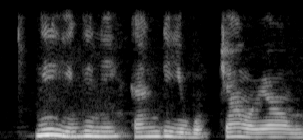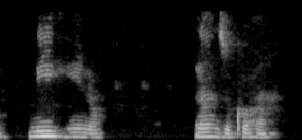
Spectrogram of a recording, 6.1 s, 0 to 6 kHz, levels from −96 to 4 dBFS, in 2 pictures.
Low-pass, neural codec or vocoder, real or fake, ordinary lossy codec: 5.4 kHz; none; real; none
